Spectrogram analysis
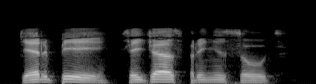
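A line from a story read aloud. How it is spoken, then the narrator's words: Calm reply. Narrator (Russian): спокойно ответил Губарев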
